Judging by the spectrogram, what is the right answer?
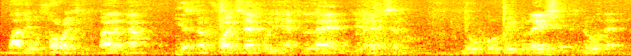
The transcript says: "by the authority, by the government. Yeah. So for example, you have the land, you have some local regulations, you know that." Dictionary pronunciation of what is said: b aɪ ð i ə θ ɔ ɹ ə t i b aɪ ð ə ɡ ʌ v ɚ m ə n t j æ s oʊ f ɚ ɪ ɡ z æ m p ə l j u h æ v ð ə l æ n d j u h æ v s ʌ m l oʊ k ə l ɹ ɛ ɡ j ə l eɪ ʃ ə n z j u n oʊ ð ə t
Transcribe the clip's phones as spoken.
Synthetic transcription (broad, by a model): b aɪ ð i ə θ ɔ ɹ ə t i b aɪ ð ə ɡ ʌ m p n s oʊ f ɚ ɪ ɡ z æ m p ə l j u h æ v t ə l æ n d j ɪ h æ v s ʌ m l oʊ k ə l ɹ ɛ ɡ j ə l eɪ ʃ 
